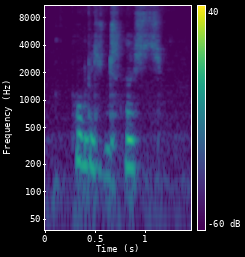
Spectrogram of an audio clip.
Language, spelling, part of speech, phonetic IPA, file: Polish, publiczność, noun, [puˈblʲit͡ʃnɔɕt͡ɕ], LL-Q809 (pol)-publiczność.wav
